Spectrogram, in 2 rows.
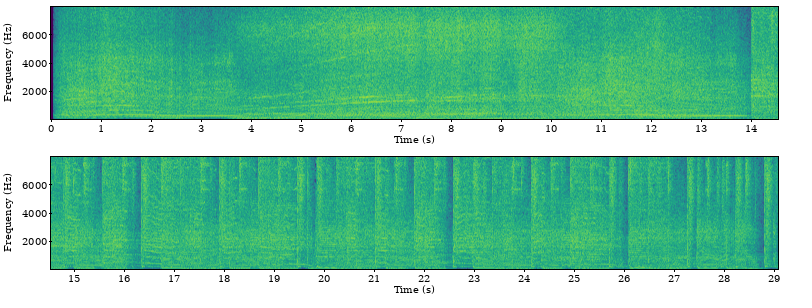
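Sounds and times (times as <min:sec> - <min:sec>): race car engine accelerating: 0:00.0 - 0:16.2, 0:16.8 - 0:27.2.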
